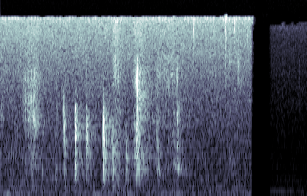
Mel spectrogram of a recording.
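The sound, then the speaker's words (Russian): Soft papery rustling with a few crisp crackles as a museum director carefully turns the heavy pages of a leather-bound manuscript containing Rusalka's aria, on a table at the Czech Museum of Music in Prague, lasting under two seconds before cutting to near silence; no voices. “Директор музея осторожно переворачивает ее страницы.”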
